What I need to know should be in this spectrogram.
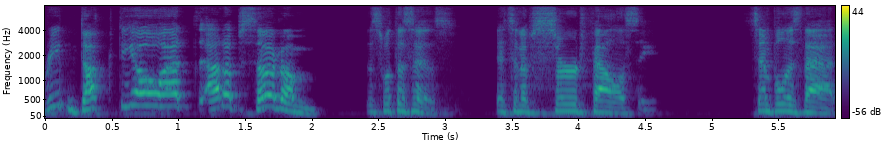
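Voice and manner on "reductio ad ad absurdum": very high, loud, slow fake British accent. Naming a logical fallacy from a post, in a put-on British accent. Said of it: "I have to use my best British accent for this one".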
